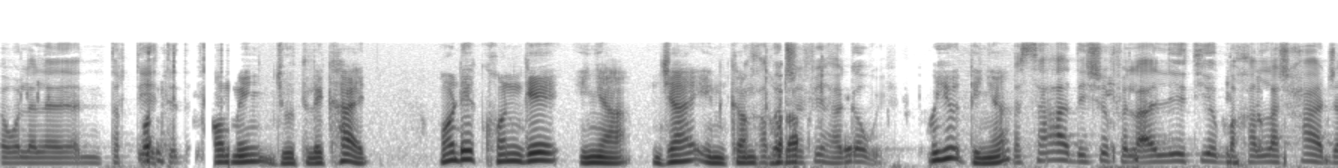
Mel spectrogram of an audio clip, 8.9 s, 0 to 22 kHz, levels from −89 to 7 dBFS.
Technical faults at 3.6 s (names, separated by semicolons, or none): none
